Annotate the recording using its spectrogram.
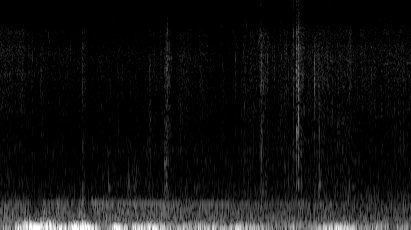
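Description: Wind buffeting the microphone with a low rumble, strongest in the first second, and the crinkling of a plastic carrier bag being handled, with a few sharp crackles.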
